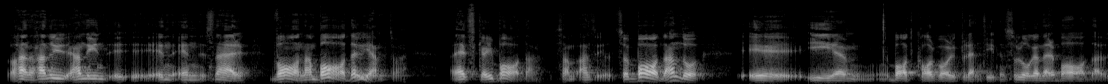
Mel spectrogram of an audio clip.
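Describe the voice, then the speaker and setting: A man preaching a sermon in an animated storytelling manner, often acting out the people he quotes. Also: sits low, creaky.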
